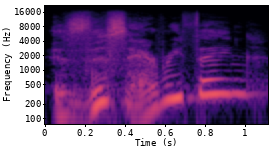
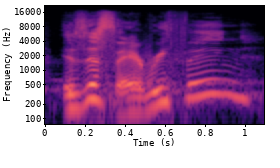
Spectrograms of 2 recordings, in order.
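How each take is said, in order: First: Soft, high, rising delight; hushed wonder, lifting at the end. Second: Higher-pitched, let-down question; dissatisfied. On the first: Child on birthday after opening presents, delighted. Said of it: "the other expresses delight". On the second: Child on birthday after opening presents, dissatisfied. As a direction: ask it like a disappointed child. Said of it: "One way expresses dissatisfaction". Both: Acted.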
